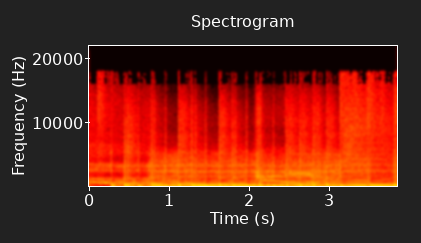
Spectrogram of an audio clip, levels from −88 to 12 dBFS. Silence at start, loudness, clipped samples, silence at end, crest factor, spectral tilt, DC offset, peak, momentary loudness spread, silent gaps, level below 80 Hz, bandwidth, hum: 0 s; -17 LUFS; under 0.1%; 0 s; 12 dB; -4.5 dB/octave; under 0.1%; -4 dBFS; 2 LU; none; -22 dBFS; 19 kHz; none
